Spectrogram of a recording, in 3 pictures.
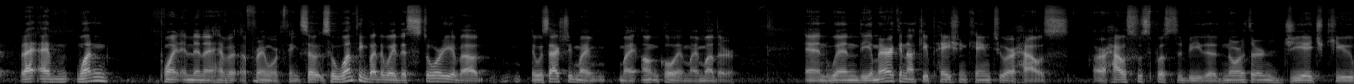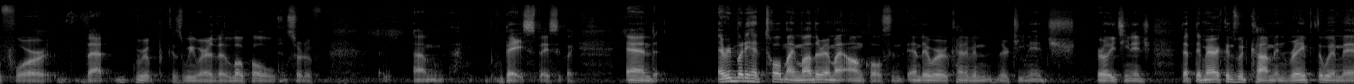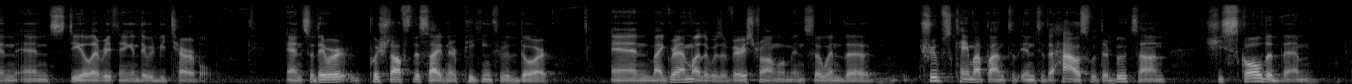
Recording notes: recorded at the 2014 International Achievement Summit in San Francisco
